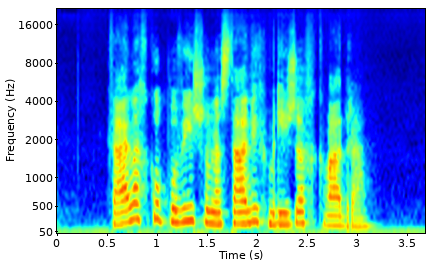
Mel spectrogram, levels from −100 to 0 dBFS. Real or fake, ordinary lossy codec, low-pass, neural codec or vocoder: fake; none; none; codec, 44.1 kHz, 2.6 kbps, DAC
